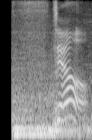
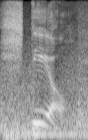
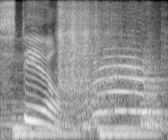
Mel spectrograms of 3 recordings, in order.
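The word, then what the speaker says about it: Stihl: Still. No. Steel. Style. Sure it is. Steel. No matter how you say it, steel makes yard work quick and easy, with blowers starting at $179.95.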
